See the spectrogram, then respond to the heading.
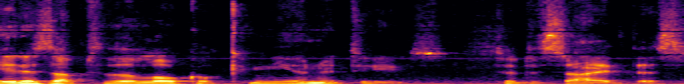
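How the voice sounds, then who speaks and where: There is vocal fry in this man's fairly low voice. He speaks at a fairly slow pace. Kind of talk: casual chat.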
